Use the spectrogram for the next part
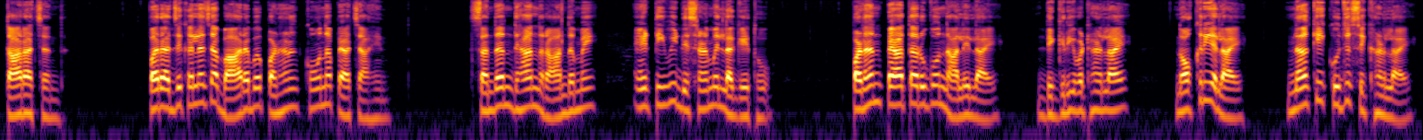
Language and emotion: Sindhi, neutral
